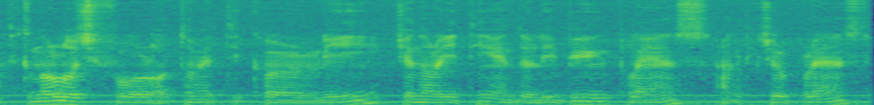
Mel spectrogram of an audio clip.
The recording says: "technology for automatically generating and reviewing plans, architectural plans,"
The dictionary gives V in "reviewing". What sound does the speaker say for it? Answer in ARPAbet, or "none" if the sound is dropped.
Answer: B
